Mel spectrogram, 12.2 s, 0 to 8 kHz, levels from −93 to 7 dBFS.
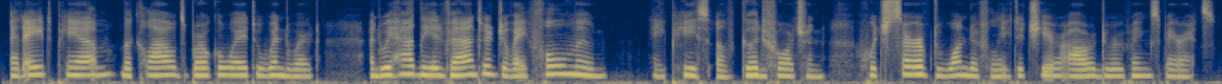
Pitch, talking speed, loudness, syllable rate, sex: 215 Hz, 150 wpm, -18 LUFS, 4.4 syllables/s, female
